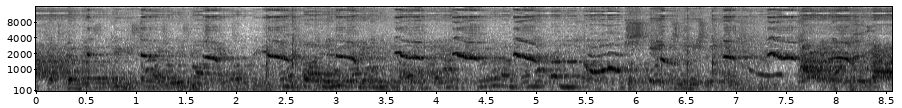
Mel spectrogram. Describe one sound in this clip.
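A dog barks sharply in a large echoing hall.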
